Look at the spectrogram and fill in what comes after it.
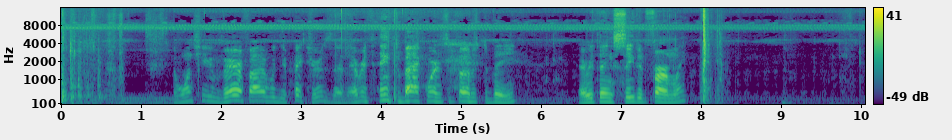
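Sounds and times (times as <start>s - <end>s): insect chirring: 0.0s - 10.0s.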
